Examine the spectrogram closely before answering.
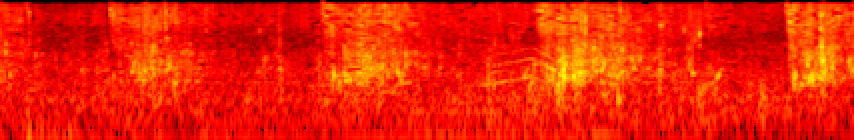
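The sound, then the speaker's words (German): Paddle strokes splash and drip as a kayak moves across water. A few brief watery swishes come at an uneven rhythm, moderately loud, with no talk. “Da vorne könnte noch was sein. Lass uns da mal hin paddeln.”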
